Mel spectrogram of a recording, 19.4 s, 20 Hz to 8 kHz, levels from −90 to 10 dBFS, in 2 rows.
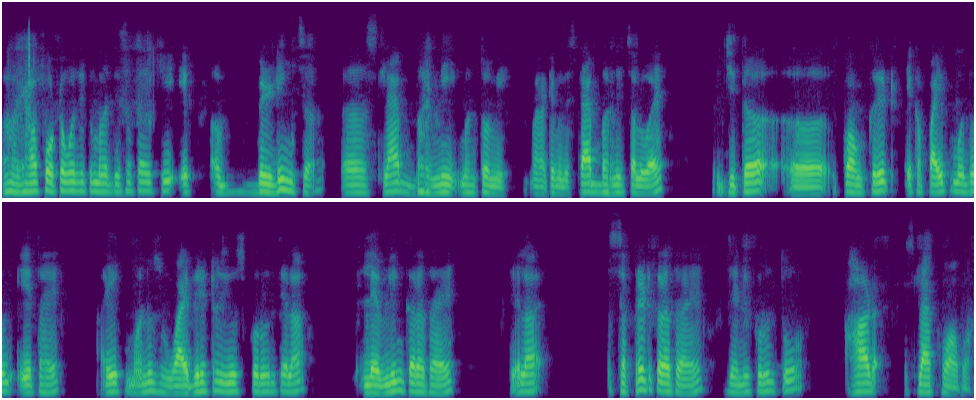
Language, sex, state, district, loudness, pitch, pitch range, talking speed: Marathi, male, Karnataka, Belgaum, -19 LUFS, 125 Hz, 115-130 Hz, 120 wpm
